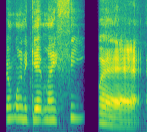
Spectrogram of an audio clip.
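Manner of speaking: high, slow whiny creature voice; squeaky mount voice. Pretend. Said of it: "Mounts go".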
